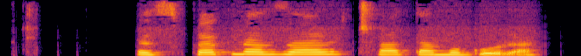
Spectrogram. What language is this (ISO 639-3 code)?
pus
